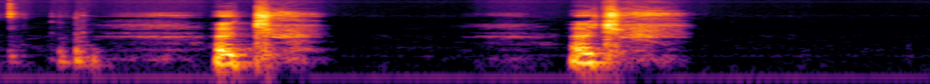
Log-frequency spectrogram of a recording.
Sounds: Sneeze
